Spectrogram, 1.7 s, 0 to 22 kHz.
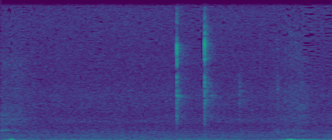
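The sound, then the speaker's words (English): A couple of quick, crisp clicks of a computer mouse as a link is clicked, over a low background hum, with a soft thump near the end. “So 3, 2, 1, clicking link.”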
